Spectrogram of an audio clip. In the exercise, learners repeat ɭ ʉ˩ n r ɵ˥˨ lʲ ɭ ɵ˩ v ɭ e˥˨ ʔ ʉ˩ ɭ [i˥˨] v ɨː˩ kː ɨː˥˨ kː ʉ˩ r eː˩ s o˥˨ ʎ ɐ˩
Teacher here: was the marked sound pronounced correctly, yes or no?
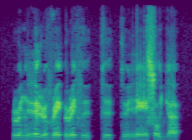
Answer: yes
